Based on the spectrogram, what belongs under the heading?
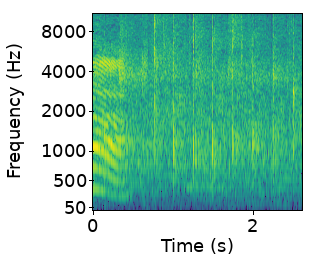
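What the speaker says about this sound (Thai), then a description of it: "ขอเสียงปรบมือด้วยค่ะ" A few slow, sparse hand claps follow a voice at a cooking demonstration, spaced at a steady rhythm and fairly faint.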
